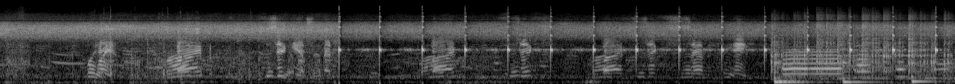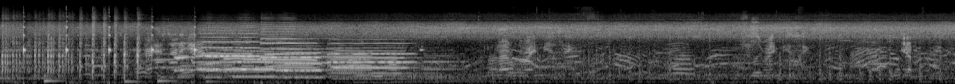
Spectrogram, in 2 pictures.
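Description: Sharp clicks keep time at about two a second, and about halfway through a few seconds of marching band music with low brass notes join in before stopping. Voices and a steady high hiss run underneath.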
